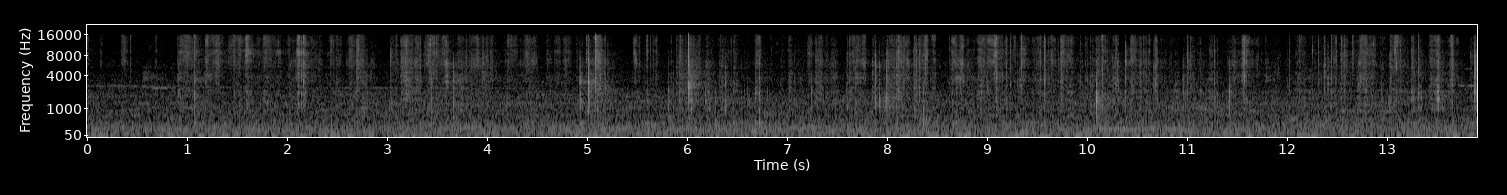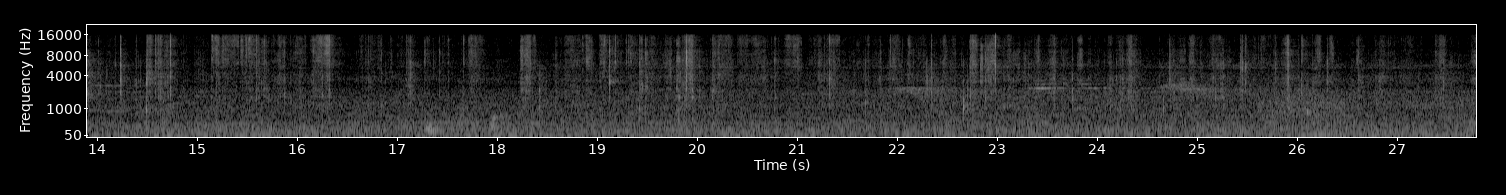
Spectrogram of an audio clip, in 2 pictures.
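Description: Very faint rustling and crinkling of origami paper being creased and shaped by hand, with scattered soft clicks, over near-silent room tone.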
